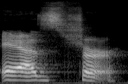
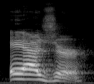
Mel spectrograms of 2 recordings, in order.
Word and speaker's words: Azure: Azure, Azure. Let me go into a little more detail. This Z sound is probably not in your language.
